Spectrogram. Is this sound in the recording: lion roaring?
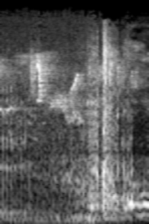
yes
